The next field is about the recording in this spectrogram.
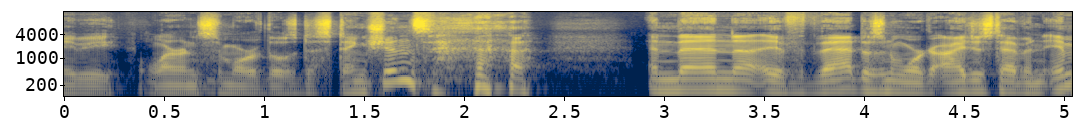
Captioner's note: laughs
